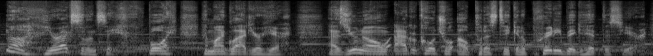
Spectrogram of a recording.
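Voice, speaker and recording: A man's voice: mid-range voice, expressive, brisk, music in the background, lightly acted. An actor voicing a worried but relieved male farm villager in an anime game, reporting to his leader. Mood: relieved, businesslike.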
